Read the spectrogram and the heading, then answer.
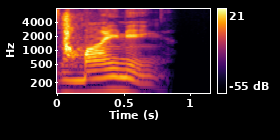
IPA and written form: ˈmaɪnɪŋ (mining)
